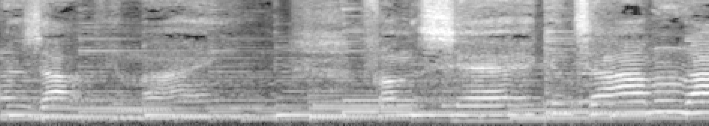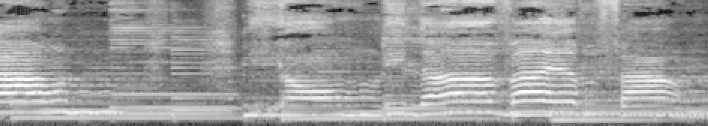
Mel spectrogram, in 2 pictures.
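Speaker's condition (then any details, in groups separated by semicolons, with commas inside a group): No condition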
